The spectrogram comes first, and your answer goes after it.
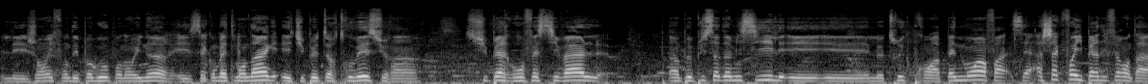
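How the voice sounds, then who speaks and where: A man's fairly high voice at a moderate pace, fairly even in intonation, over noticeable background noise. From Switzerland, Neuchâtel. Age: 30s. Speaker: electronic music producer. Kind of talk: casual interview. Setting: music festival. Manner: halting.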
